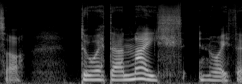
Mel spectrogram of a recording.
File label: "naill", Welsh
